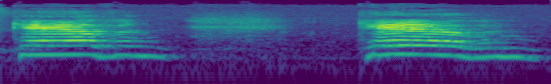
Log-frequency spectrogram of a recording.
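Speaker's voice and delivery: high, drawn-out country twang; country mom voice. Retold or imitated. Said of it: "hear his mom's voice in my head say his name".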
